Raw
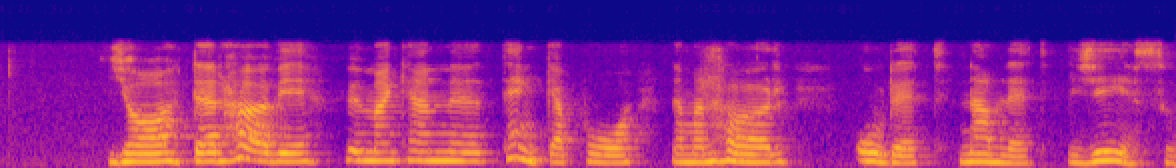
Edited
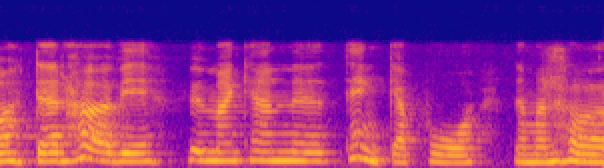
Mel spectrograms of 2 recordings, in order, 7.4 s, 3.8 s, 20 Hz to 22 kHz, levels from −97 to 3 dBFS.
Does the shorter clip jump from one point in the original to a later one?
no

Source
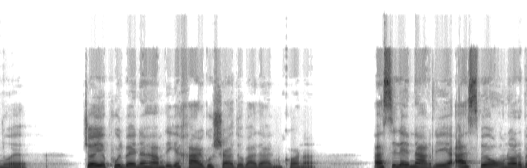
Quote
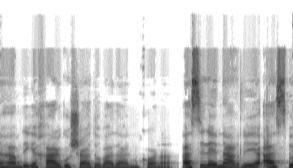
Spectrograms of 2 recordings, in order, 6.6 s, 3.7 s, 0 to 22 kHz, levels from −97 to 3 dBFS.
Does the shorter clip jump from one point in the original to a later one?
yes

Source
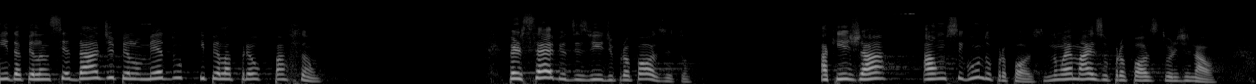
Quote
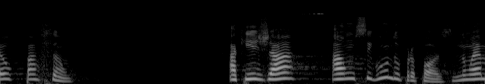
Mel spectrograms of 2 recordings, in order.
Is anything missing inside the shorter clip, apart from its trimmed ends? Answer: yes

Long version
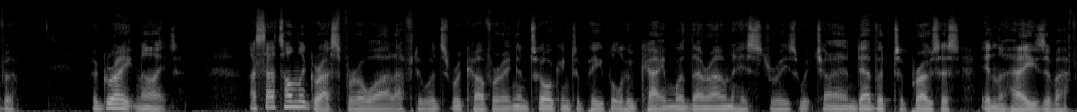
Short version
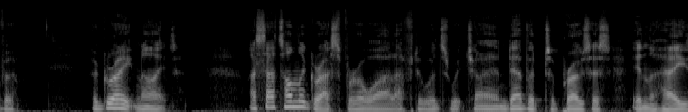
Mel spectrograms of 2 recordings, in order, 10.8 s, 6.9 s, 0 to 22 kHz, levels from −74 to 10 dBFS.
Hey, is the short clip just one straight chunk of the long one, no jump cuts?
no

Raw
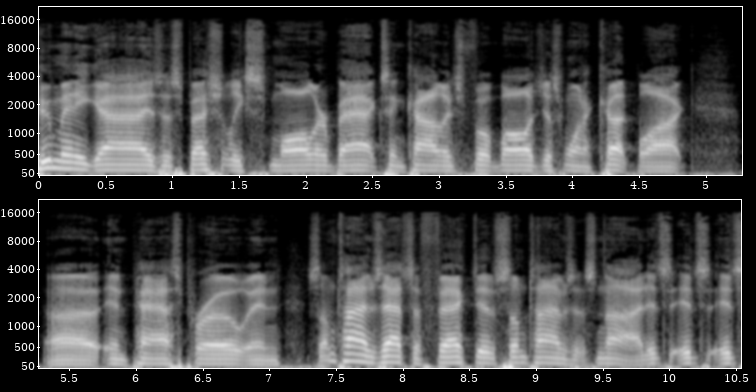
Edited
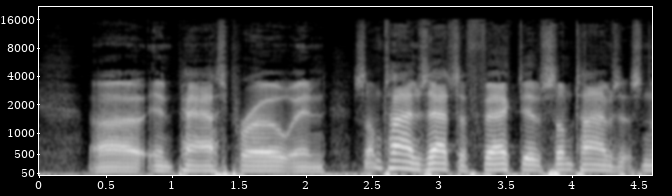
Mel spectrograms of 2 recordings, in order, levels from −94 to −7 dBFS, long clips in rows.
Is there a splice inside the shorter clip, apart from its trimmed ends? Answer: no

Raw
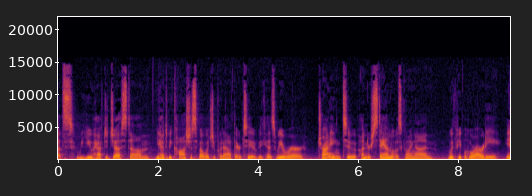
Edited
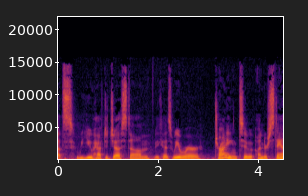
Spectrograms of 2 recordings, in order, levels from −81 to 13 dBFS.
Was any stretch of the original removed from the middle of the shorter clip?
yes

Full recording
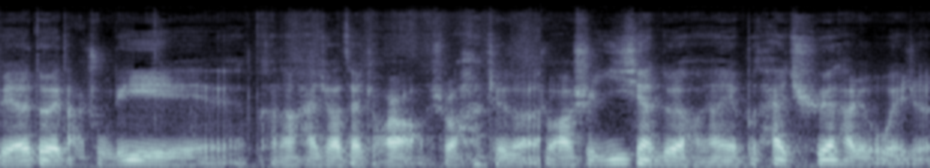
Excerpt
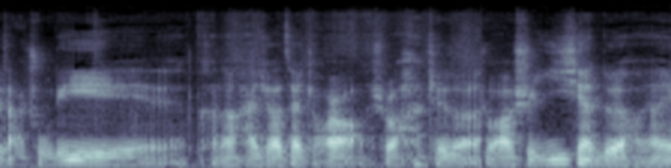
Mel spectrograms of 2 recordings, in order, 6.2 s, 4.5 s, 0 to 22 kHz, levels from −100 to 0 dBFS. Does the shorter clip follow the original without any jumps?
yes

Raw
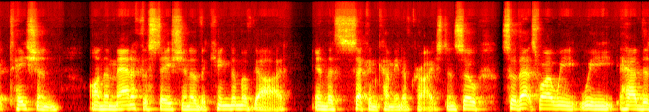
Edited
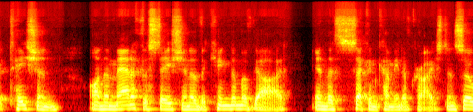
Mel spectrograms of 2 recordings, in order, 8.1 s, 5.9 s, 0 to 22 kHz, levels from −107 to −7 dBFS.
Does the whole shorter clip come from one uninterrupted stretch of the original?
yes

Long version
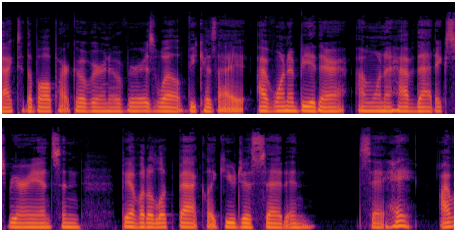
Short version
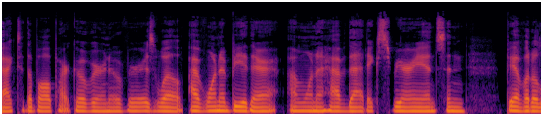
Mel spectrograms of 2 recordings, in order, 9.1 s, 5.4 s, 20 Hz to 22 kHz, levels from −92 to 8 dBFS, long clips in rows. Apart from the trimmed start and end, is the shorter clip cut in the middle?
yes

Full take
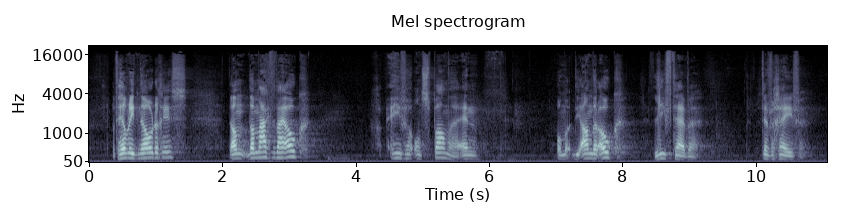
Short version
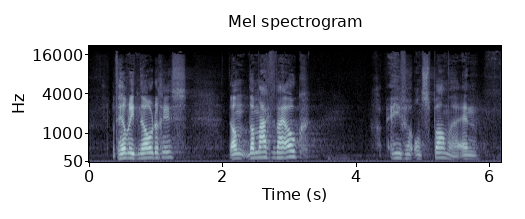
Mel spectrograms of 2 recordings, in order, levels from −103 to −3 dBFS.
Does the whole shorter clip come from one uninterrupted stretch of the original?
yes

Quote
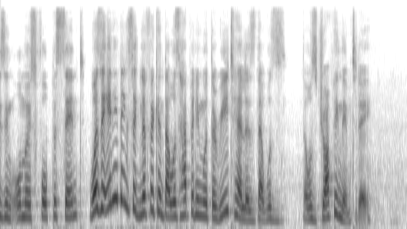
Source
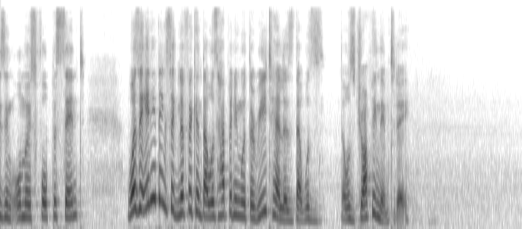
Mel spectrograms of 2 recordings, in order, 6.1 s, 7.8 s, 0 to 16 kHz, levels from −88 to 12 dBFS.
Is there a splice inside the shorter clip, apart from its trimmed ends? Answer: yes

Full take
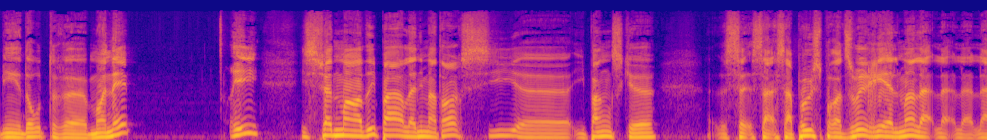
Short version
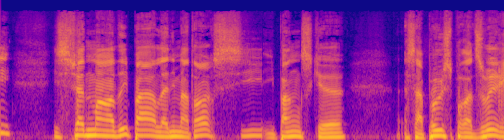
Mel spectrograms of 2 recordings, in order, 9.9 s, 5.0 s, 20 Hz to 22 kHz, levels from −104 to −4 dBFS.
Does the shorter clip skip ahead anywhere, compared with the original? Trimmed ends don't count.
yes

